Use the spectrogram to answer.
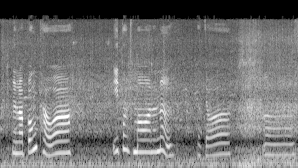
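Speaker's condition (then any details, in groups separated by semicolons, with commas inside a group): No condition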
